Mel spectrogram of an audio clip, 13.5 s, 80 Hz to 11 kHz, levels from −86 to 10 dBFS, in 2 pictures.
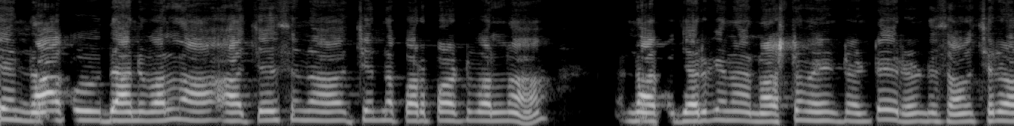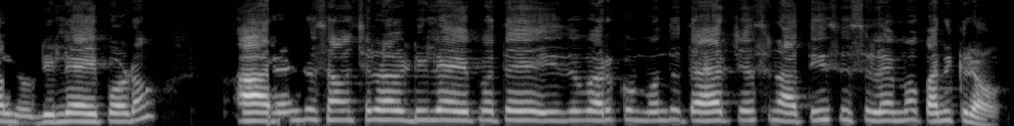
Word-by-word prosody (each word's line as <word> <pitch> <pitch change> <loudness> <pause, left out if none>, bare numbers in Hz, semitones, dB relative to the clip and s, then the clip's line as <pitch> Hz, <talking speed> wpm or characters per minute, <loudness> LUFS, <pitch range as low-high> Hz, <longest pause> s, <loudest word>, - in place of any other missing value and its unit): అయితే 270 - +4 0.2
నాకు 235 +1 +5 0.2
దాని 225 0 +4
వలన 250 +2 0 0.3
ఆ - - +3
చేసిన 235 +1 -3 0.3
చిన్న 235 0 -5
పొరపాటు 220 0 0
వలన 220 0 0 0.8
నాకు 210 0 +4
జరిగిన 230 +2 +1 0.2
నష్టం 205 +4 0
ఏంటంటే 215 +2 -5 0.2
2 210 +1 -4
సంవత్సరాలు 205 -1 -1
డిలే 200 +2 +2
అయిపోవడం. 205 +5 0 0.7
ఆ - - +13 0.2
2 235 +4 -4
సంవత్సరాలు 245 0 -1
డిలే 245 0 -1
అయిపోతే 235 +1 -1 0.2
ఇది 230 +1 -6
వరకు 240 +2 -2
ముందు 235 +2 -6
తయారు 225 0 +3
చేసిన 235 0 -5
ఆ - - -1
థీసిస్‌లేమో 235 -1 -4
పనికి 225 +2 -1
రావు. - - -3
230 Hz, 140 wpm, -23 LUFS, 215-240 Hz, 0.8 s, ఆ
